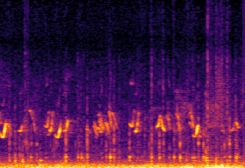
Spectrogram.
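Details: Chicks peeping, with short high chirps rising and falling in loose clusters over a steady low hum.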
